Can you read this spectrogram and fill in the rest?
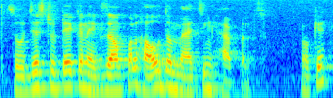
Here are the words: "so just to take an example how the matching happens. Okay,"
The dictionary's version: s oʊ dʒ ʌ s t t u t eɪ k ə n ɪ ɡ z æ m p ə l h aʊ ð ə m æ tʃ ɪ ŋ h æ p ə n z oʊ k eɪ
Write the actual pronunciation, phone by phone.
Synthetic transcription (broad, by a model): s oʊ dʒ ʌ s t t u t eɪ k ə n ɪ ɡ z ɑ m p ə l h aʊ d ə m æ tʃ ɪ ŋ h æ p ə n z oʊ k eɪ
